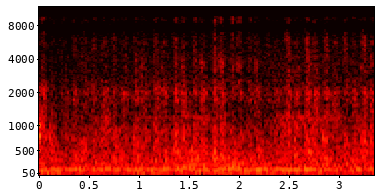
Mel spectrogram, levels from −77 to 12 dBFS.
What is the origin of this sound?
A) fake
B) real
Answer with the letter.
B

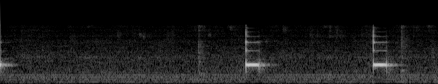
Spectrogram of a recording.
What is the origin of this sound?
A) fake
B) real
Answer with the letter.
A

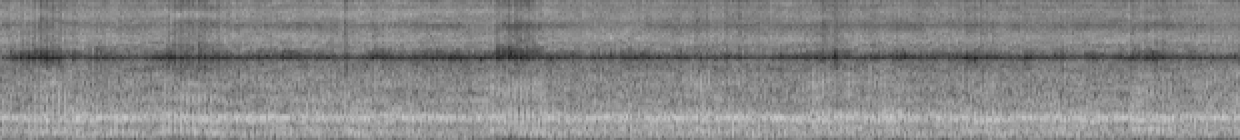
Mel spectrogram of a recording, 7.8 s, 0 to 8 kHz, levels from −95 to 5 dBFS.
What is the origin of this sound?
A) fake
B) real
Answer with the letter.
A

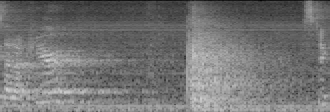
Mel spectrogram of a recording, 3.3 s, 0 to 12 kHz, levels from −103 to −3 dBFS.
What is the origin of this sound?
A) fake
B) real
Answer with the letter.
A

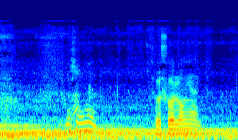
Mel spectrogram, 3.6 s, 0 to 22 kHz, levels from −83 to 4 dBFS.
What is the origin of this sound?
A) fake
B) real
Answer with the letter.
B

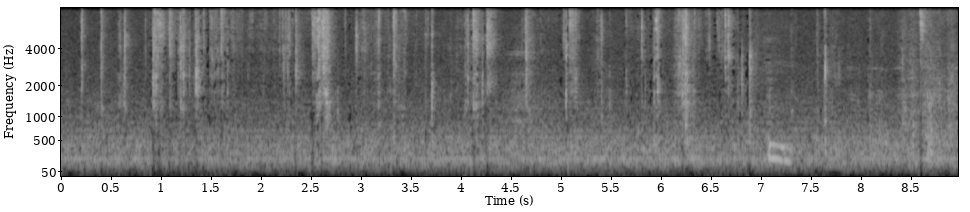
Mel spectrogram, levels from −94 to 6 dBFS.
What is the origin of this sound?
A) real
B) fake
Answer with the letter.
A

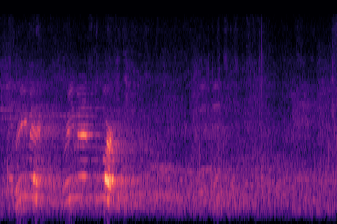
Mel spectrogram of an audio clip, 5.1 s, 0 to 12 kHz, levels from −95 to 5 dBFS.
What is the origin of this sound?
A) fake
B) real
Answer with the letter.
B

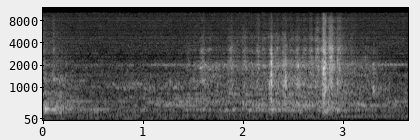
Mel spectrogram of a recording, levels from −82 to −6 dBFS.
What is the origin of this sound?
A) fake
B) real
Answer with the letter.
A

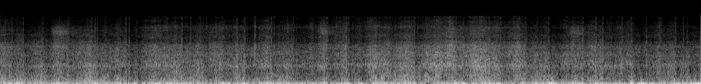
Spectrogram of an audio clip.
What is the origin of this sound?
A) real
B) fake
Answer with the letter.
A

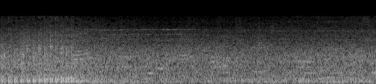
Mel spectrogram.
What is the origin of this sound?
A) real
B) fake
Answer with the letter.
A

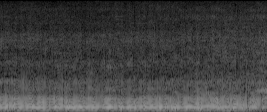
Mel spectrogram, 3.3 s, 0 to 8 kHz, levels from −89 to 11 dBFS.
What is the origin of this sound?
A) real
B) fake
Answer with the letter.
B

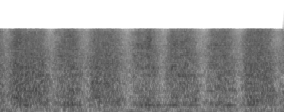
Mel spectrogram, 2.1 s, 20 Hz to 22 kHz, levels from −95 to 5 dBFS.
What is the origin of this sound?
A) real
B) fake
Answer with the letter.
A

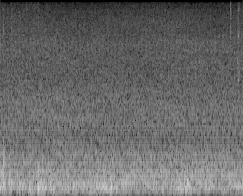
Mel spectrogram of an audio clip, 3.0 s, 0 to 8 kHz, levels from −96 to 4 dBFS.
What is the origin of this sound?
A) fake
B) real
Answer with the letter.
B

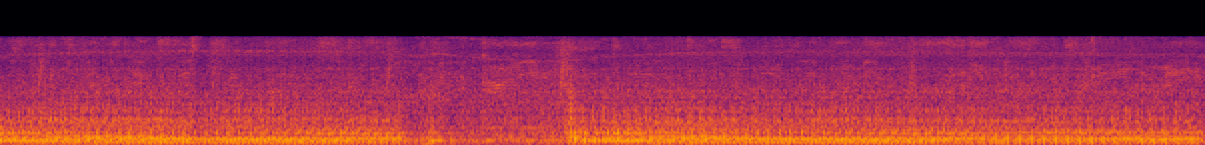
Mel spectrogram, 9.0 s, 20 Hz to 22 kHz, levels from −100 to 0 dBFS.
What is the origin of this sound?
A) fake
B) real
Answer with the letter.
B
